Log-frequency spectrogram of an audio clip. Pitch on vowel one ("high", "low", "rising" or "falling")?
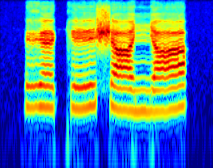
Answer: low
